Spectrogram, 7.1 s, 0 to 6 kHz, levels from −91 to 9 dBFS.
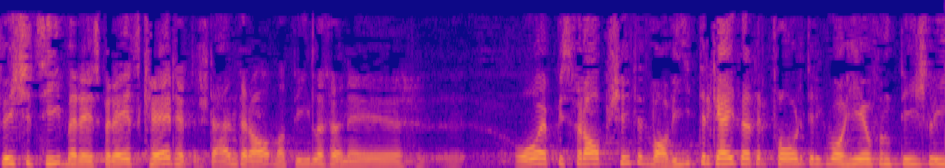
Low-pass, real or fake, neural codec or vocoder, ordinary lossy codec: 5.4 kHz; real; none; MP3, 24 kbps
